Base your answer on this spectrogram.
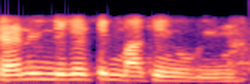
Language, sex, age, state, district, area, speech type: Hindi, male, 30-45, Bihar, Darbhanga, rural, conversation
